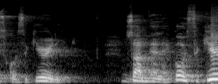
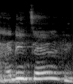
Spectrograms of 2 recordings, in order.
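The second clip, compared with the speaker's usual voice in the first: high-pitched screaming yell; 10 semitones higher than usual. Retelling shouting back at a man from a distance: retelling own scream. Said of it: "I'm screaming back".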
